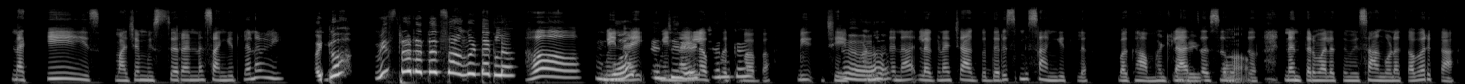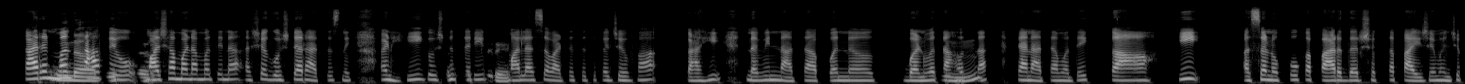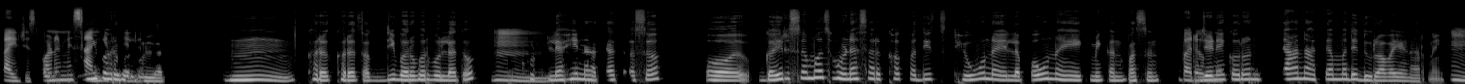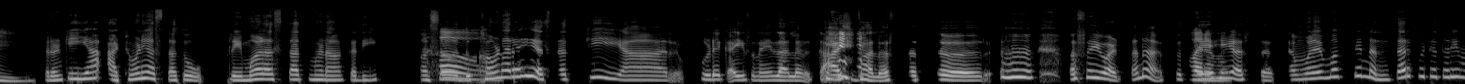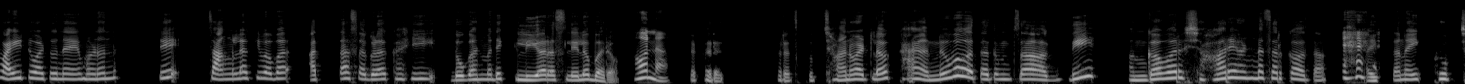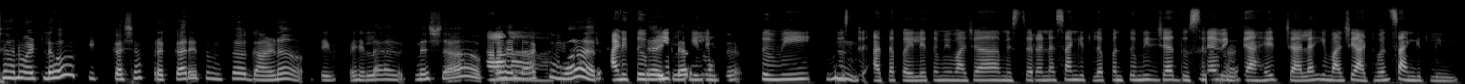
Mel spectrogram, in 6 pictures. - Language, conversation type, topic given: Marathi, podcast, कोणतं गाणं ऐकलं की तुला तुझ्या पहिल्या प्रेमाची आठवण येते?
- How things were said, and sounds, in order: other background noise; surprised: "आई ग! मिस्टरांनाच सांगून टाकलं!"; in English: "रिॲक्शन"; tapping; "गोष्टी" said as "गोष्ट्या"; stressed: "काही"; joyful: "हो"; chuckle; chuckle; chuckle; in Hindi: "पहला नशा पहला खुमार"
